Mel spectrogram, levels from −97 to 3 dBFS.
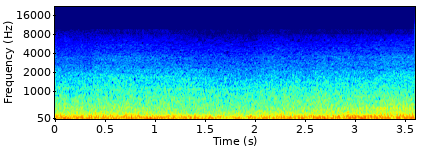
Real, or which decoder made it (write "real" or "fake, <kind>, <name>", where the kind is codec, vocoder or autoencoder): fake, autoencoder, DAC-VAE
